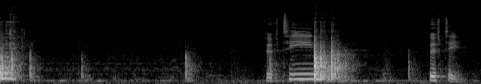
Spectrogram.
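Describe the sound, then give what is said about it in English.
Loud dice clattering and rolling on a table during a tabletop game: a few sharp knocks, then a burst of rattling and a final clatter, with low voices in the background. “Did you specifically buy the loud dice when you went to the store?”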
